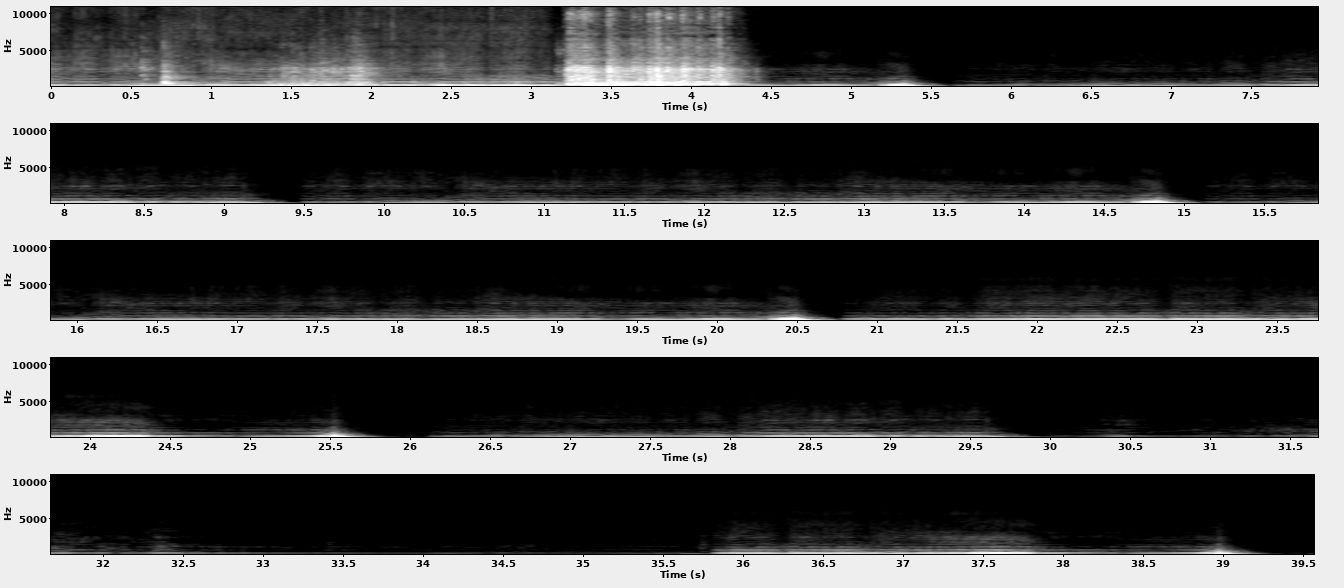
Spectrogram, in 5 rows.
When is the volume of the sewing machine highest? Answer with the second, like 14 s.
4 s.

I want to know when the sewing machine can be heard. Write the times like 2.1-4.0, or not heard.
0.0-4.4.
